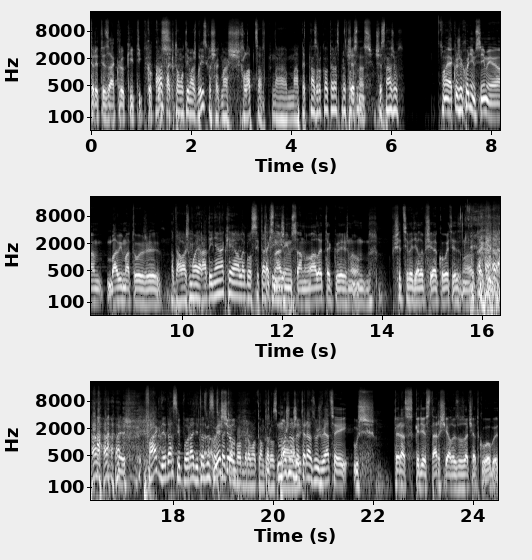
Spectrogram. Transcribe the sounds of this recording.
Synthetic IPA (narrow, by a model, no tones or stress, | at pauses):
k̚t̪ɔɾɛt̪ɪɛzaːkɾɔkit̪ikːɔkaɔt̪akkt̪ɔmut̪imaːʒbliːskɔʃaɡmaːʃxlapt͡saamaːpɛt̪naːzɾɔkɔʊt̪ɛɾaspɾɛt̪ʃɛsnaːscʃɛsnaːzʒus | najakɔʒɛxɔɟiːmsɲimiabaʋiːmat̪ɔʒɛad̪aːʋaʒmɔajɛɾad̪iɲɛakɛalɛbɔsit̪at̪aksinaʒimsanɔalɛt̪aɡʋɪɛʒnɔ | fʃɛt̪t͡siʋɛɟɪalɛpʃɪɛakɔɔcɛd͡znɔalt̪a | ʋɛʃfaɡt̪ɲɛd̪aːsipɔɾaɟic̚t̪azmɛsaɛɛt͡ʃɔmbɔnd̪ɾɔmɔt̪ɔmt̪ɔɾɔsmaɔʒnɔʒɛtt̪ɛɾazuʒʋɪat͡sɛjuʃ | t̪ɛɾaskɛɟjɛst̪aɾʃialɛzɔzat͡ʃɪat̪kuʋɔ̰bɛ̰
